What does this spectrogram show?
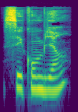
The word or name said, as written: c'est combien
